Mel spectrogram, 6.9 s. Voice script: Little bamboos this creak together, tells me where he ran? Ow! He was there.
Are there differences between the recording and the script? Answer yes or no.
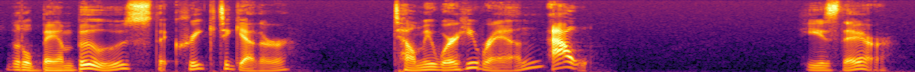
yes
